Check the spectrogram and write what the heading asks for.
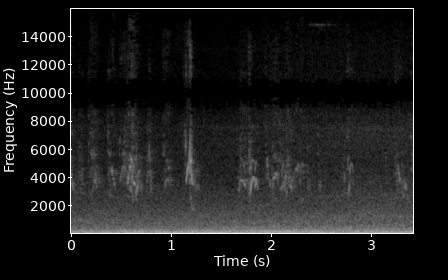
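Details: A noisy flock of sparrows on 15 March 2022, giving scattered sharp, high tweets in uneven clusters, half buried under a steady deep background roar.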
